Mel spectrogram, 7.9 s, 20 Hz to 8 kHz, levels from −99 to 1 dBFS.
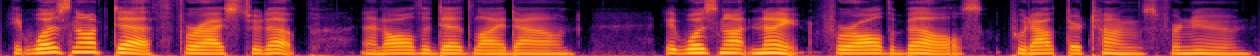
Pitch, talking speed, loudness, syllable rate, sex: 185 Hz, 215 wpm, -17 LUFS, 4.3 syllables/s, female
